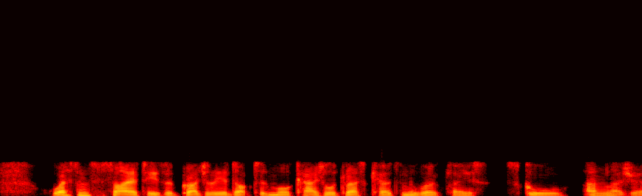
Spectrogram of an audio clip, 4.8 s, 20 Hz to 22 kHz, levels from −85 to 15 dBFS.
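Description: From the start the whole clip carries plainly audible G.729 codec damage. Everything above 4 kHz is gone, and the speech is rebuilt from a vocal tract filter and a few pulses per frame. That leaves it rough and a bit synthetic, which fits 8 kbit/s G.729A.

At 0.73 to 0.78 s there's a dropout covered by VoIP packet loss concealment. About 20 ms went missing, which fits a single lost packet. The decoder carried its last pitch and filter forward with falling gain, so there's a short stretched sound that fades, and the speech sounds weak for a moment as the codec recovers.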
